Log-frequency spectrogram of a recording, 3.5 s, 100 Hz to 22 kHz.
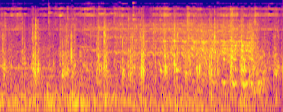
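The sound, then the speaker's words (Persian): Many horses gallop in a dense, rapid clatter of hooves as a leader and his 313 companions ride out of a fortress at dawn to defend it; a steady rhythmic pounding fills the whole stretch, with faint snorts or whinnies mixed in. “روز بعد همین که صبح طلوع کرد سوار بر اسب شدن و با 313 نفر از یارانشون با فریاد یا صاحب الزمان برای دفاع از قلعه بیرون رفت.”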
